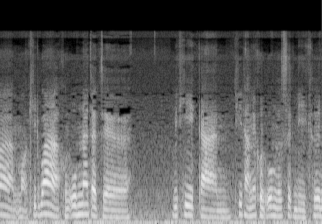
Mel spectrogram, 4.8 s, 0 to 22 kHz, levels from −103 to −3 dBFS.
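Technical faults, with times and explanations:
Throughout, HE-AAC compression: the speech carries plainly audible codec damage and stops dead above 12.3 kHz. The treble is likely rebuilt from copied lower bands, so its harmonics fail to line up with the real ones, which fits a bitrate near 16 kbps.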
